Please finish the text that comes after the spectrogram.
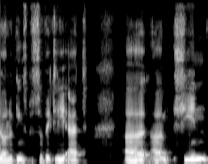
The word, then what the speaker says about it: SHEIN: looking specifically at uh Shin or XI in the pronunciation was a big debate in the household but it looks like it is she in is actually the pronunciation of the company and then also to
